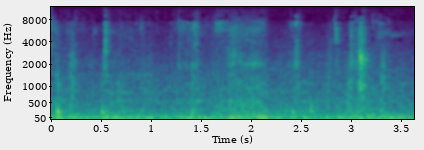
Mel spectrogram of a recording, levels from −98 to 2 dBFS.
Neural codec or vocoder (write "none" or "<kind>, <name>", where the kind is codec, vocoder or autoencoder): none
